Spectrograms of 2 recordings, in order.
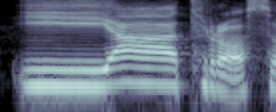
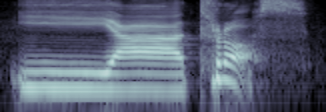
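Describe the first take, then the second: First: The stress falls before the last syllable. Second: The stress falls on the last syllable. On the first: The speaker calls it wrong. "we tend to want to emphasize or stress whatever syllable is long" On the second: The speaker calls it right. "but it's iatros"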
